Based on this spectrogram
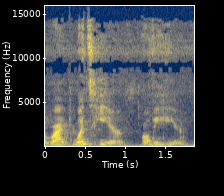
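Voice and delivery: usual speaking voice

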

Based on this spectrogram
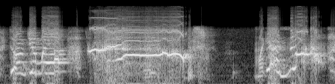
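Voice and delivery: very high, loud scream of no; real alarmed shriek; panicked shout. Real, not acted. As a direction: yell to stop the jump. Character about to jump.

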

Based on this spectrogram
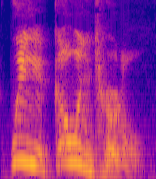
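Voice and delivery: high, loud calling voice; manta ray voice. A narrator's reading. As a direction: call out high. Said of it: "asked the manta rays".

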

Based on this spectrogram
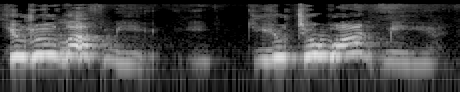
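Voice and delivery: high, loud, urgent pleading; desperate insistence. A narrator's reading. Woman begging her lover for reassurance, desperate insistence. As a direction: insist on it, hitting each sentence hard.

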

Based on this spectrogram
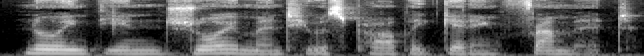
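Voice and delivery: ordinary delivery

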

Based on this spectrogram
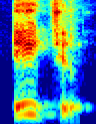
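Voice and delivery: first syllable of teacher pitched high, second falling; weight on the start of teacher, ending let go; stress on first syllable. Shown as a demonstration. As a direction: say teacher leaning on its opening syllable. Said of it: "जोर लगा के किसको बोल रहे हैं?".

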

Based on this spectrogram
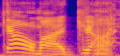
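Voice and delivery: slow loud shout dissolving into a laugh; shocked shout. Real, not acted. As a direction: still reeling from the scare. After jump scare.

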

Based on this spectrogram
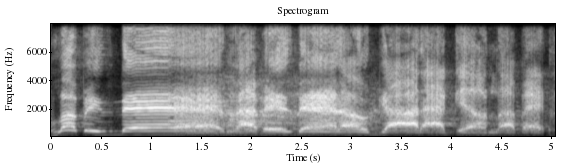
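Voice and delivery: loud, drawn-out distraught wail; hammed-up hysterical cry; screaming. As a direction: imitate someone screaming in guilt-stricken panic. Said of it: "[name]'s still screaming".

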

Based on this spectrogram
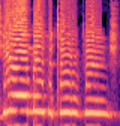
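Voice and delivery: a mild hint of a mother confessing; mothers answer. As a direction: chirp it like a guilty mother owning up. Mom voiced in story.

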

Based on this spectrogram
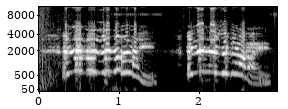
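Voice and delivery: high, slow, drawn-out shout; excited callout. Real, not acted. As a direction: yell out the warning. Spots enemy, shouts.

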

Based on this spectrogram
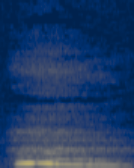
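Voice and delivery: a sudden loud gasp. A narrator's reading. Story sound effect.

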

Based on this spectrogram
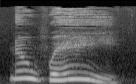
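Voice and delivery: high, loud refusal; yelled. A narrator's reading. Boy refusing the Holi trip, yelling. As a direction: shout it out in protest. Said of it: "yelled Dev".

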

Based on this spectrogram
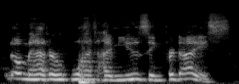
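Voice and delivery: high-pitched, exasperated gripe; exasperated complaint. Real, not acted. Player blaming cursed dice to the table, exasperated. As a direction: drag out the grievance, pitch climbing.

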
